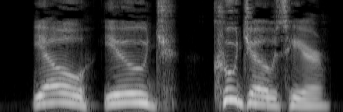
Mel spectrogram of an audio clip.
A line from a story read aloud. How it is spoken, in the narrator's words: Tim yell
